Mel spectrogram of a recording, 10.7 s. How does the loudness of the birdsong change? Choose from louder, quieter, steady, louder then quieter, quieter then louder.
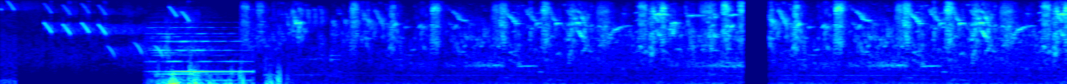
louder.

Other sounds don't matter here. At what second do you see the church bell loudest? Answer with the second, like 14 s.
2 s.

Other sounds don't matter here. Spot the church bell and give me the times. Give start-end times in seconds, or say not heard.
1.4-3.4.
